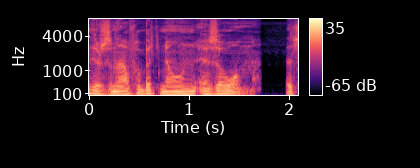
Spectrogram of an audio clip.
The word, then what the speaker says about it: Ogham: In Druidry, there's an alphabet known as Ogham, that's spelled O-G-H-A-M.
